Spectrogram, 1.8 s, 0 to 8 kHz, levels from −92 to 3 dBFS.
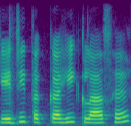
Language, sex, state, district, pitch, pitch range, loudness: Hindi, female, Uttar Pradesh, Budaun, 245 Hz, 240-275 Hz, -15 LUFS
